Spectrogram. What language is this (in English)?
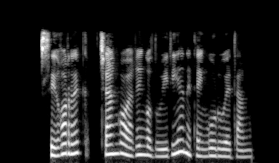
Basque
